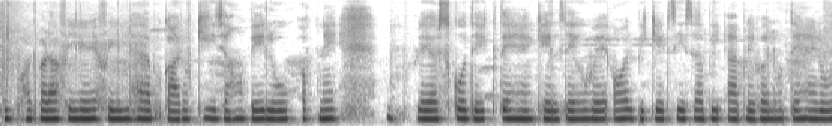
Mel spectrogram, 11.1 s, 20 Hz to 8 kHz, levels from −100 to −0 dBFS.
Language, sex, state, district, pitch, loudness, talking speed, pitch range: Hindi, female, Bihar, Gaya, 205 Hz, -31 LUFS, 140 wpm, 200-210 Hz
